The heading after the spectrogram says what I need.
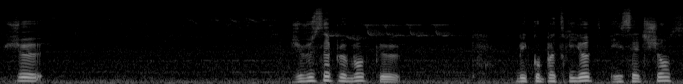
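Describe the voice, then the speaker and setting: Speaking in an unhurried, slightly mellow voice on the high side, this middle-aged Martinican opera singer responds to an interviewer with passion. He repeats phrases to stress his points, over faint background noise.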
